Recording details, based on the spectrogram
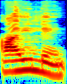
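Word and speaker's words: island: Tamil family in द आइलैंड अब देखिए यहां पे आई एस लिखा है लेकिन यहां पर एस जो है वो साइलेंट है आई एस एल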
